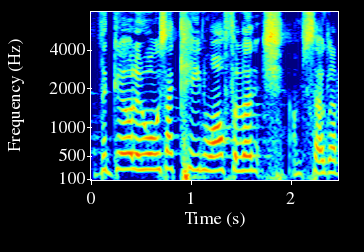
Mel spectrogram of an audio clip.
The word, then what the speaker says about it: quinoa: holiday it wasn't the girl who always had quinoa for lunch I'm so glad to pronounce that properly I do love a bit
